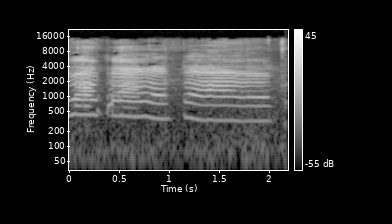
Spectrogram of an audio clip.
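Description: A high voice singing three drawn-out notes, each a little lower than the last, the final note held for nearly a second.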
